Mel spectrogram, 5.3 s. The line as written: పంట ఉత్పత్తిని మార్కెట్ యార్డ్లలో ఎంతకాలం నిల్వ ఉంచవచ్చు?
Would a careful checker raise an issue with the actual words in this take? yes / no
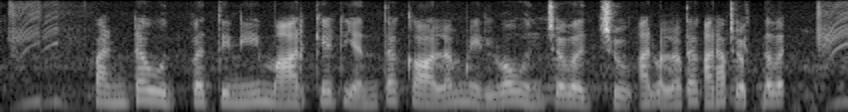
yes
